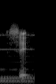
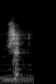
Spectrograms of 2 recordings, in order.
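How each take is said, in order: First: The word is said at normal volume. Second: The word is said at high volume. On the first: The sender is someone with no conflict. "kita membacanya secara biasa" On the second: The sender is someone one has had conflict with. "malah volumenya tinggi"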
